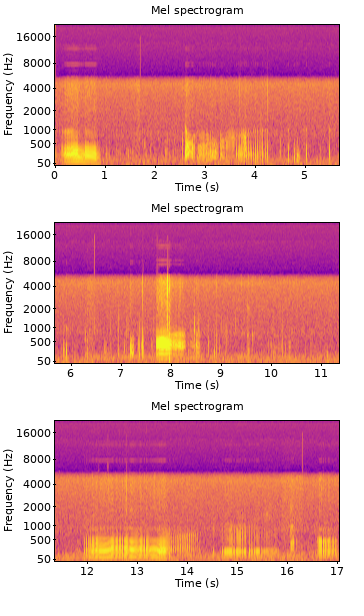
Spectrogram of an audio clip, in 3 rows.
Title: stomach growls 2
